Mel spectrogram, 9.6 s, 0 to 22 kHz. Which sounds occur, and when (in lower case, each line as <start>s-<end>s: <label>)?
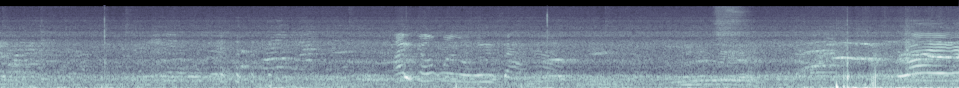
0.0s-0.7s: speech
0.0s-9.5s: conversation
0.0s-9.5s: speech babble
0.0s-9.5s: mechanisms
1.0s-1.1s: generic impact sounds
1.0s-1.1s: speech babble
1.4s-2.3s: speech
2.3s-2.9s: laughter
2.6s-3.6s: woman speaking
3.9s-5.7s: woman speaking
4.0s-4.2s: laughter
5.4s-5.5s: generic impact sounds
6.8s-7.6s: man speaking
7.9s-8.9s: shout
8.8s-9.5s: woman speaking
9.0s-9.5s: shout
